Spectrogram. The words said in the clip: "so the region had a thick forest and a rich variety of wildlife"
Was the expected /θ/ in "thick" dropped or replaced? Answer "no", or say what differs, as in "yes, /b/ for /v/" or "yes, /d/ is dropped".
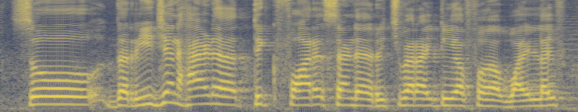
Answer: yes, /t/ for /θ/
